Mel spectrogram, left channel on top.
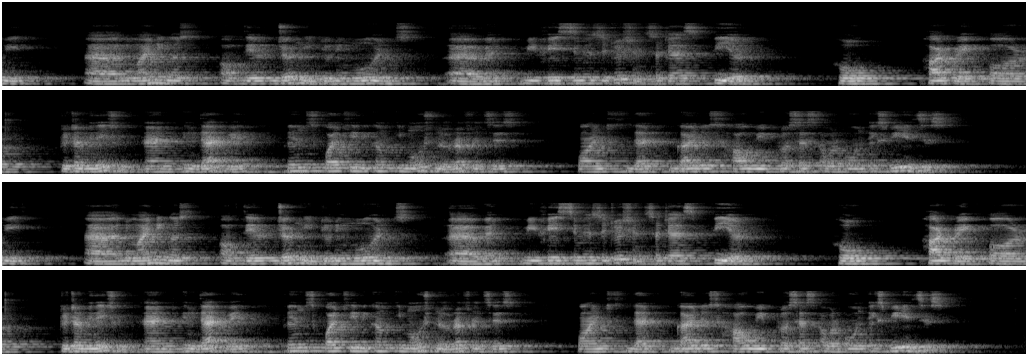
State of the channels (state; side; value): normal; both; correlation 0.53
